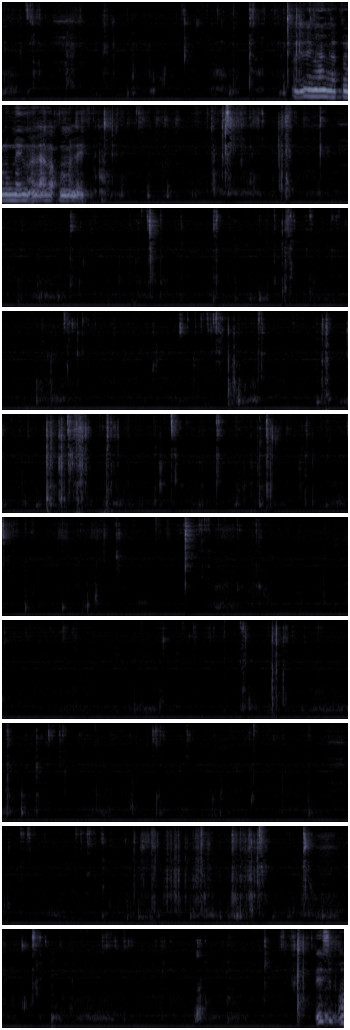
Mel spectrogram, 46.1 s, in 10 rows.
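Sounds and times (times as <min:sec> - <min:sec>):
steady low hum: 0:00.0 - 0:46.0
person crunching crispy food: 0:05.9 - 0:09.0, 0:18.0 - 0:23.3, 0:37.0 - 0:43.2, 0:45.0 - 0:45.7.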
